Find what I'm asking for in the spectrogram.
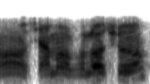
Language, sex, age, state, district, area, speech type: Odia, male, 18-30, Odisha, Bhadrak, rural, conversation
